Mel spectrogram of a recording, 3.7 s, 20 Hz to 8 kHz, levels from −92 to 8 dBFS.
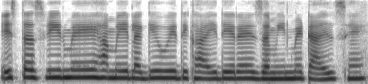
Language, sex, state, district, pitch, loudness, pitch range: Hindi, female, Madhya Pradesh, Bhopal, 235 Hz, -12 LUFS, 225-250 Hz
